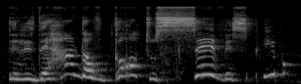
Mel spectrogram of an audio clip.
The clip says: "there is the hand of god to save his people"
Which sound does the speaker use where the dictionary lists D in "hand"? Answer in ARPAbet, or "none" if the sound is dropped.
D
